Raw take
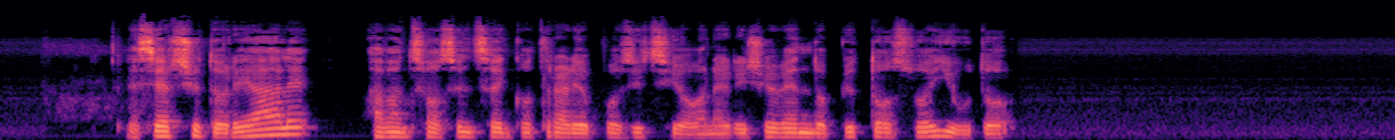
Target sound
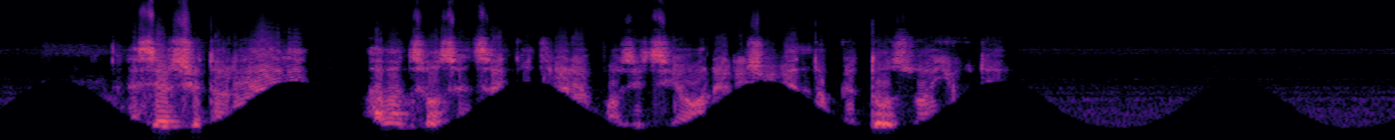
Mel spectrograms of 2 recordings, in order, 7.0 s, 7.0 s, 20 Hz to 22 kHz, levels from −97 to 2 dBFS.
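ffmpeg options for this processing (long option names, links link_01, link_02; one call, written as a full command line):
ffmpeg -i in.wav -af "aphaser=in_gain=1:out_gain=1:delay=4.1:decay=0.22:speed=0.79:type=sinusoidal,highpass=280,equalizer=frequency=330:width_type=q:width=4:gain=-7,equalizer=frequency=890:width_type=q:width=4:gain=5,equalizer=frequency=2200:width_type=q:width=4:gain=-3,equalizer=frequency=3400:width_type=q:width=4:gain=-8,lowpass=frequency=4000:width=0.5412,lowpass=frequency=4000:width=1.3066,asoftclip=type=tanh:threshold=-26dB,afftfilt=real='re*gte(b*sr/1024,410*pow(2100/410,0.5+0.5*sin(2*PI*0.85*pts/sr)))':imag='im*gte(b*sr/1024,410*pow(2100/410,0.5+0.5*sin(2*PI*0.85*pts/sr)))':win_size=1024:overlap=0.75,volume=-1.5dB" out.wav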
